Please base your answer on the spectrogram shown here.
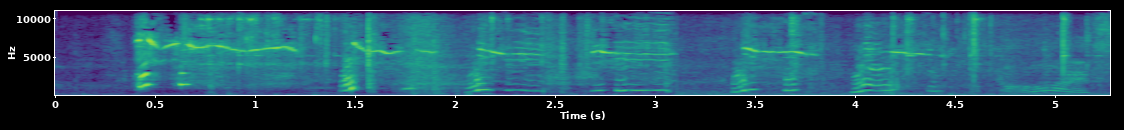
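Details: Female dog growing excited after hearing the words "dog park": a run of short, high, tonal whines that rise and bend, some sharp yelps, and a wavering whine near the end, over a low steady hum.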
